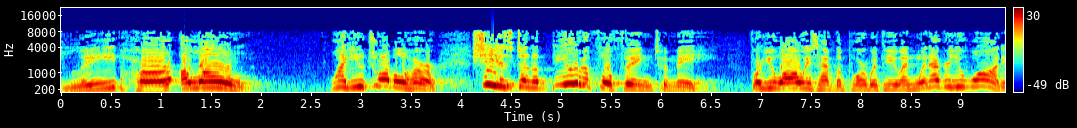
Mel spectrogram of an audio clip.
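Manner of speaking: Jesus scolding the disciples, firm and loud; Jesus rebuking. Acted. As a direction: defend her firmly.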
